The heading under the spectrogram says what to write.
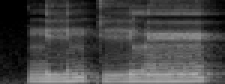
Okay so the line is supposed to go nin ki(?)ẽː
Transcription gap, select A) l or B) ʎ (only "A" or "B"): A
